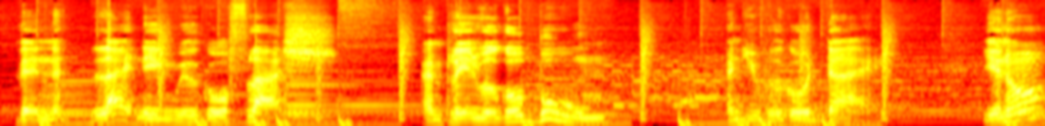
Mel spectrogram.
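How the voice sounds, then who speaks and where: A man at a fairly slow pace, with clear music in the background. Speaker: vlogger. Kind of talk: casual vlog chat.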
